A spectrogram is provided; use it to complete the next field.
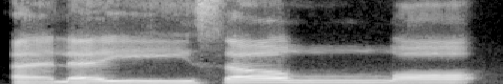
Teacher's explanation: আল্লাহ শব্দের আগের হরফে জবর আছে তাই এই লামকে ল বলে অর্থাৎ মোটা করে পড়ব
